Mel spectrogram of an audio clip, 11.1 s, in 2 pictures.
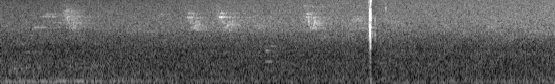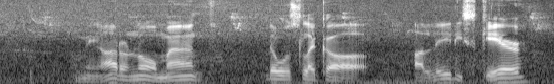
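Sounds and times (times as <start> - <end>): low background noise: 0.0 - 11.0
sharp click: 3.6 - 3.9
bird chirps: 4.9 - 11.0.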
